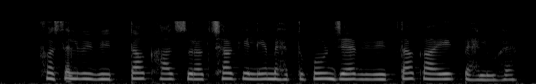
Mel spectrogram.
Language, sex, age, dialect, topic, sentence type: Hindi, female, 18-24, Garhwali, agriculture, statement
